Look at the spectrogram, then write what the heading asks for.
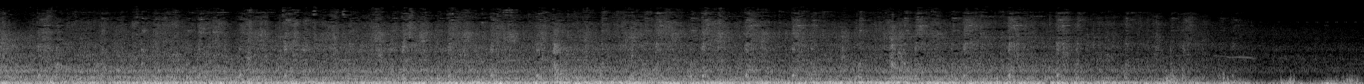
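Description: Freight train of covered wagons rolling past at close range: a steady rumble of steel wheels with a rhythmic clickety-clack over the rail joints. Near the end the sound drops abruptly to a much quieter background.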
